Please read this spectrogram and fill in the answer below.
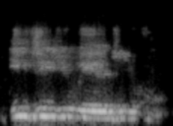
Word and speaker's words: Egungun: You spell that E-G-U-N-G-U-N, Egungun.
